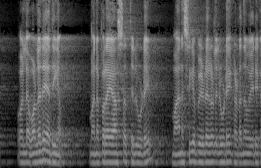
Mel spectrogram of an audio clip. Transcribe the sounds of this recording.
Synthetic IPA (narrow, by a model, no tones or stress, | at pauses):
ʋɐlʋɐɭɐɾe̞ɐd̪ʱiɣɐmːɐnɐpːrɐjaːsɐt̪ːiluːɽe̞jmmaːnɐsiɣɐbiːɽuɣɐɭiluːɽe̞kɐɽɐnːuʋɐjɾuk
